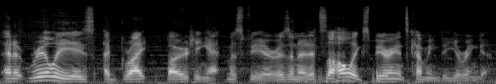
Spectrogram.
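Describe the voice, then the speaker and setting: A hearty Australian man in his sixties hosts a boating program, chatting on location through a lapel mic. His voice sits in a middle register, and soft music plays underneath. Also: medium pitch, expressive, a little fast. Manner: hearty, upbeat, leading questions ending in "isn't it?". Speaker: TV boating show host. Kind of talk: friendly on-location interview. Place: boat workshop and outdoor marina. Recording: faint background music.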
